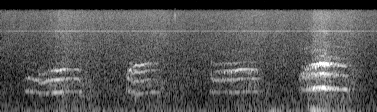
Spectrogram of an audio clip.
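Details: Evening playtime for Neva Masquerade kittens of litters C and D in a cattery, with mothers and an older sister from litter A caring for them: four thin, high, tonal mews about once a second, the last slightly louder, over a soft indoor hum.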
